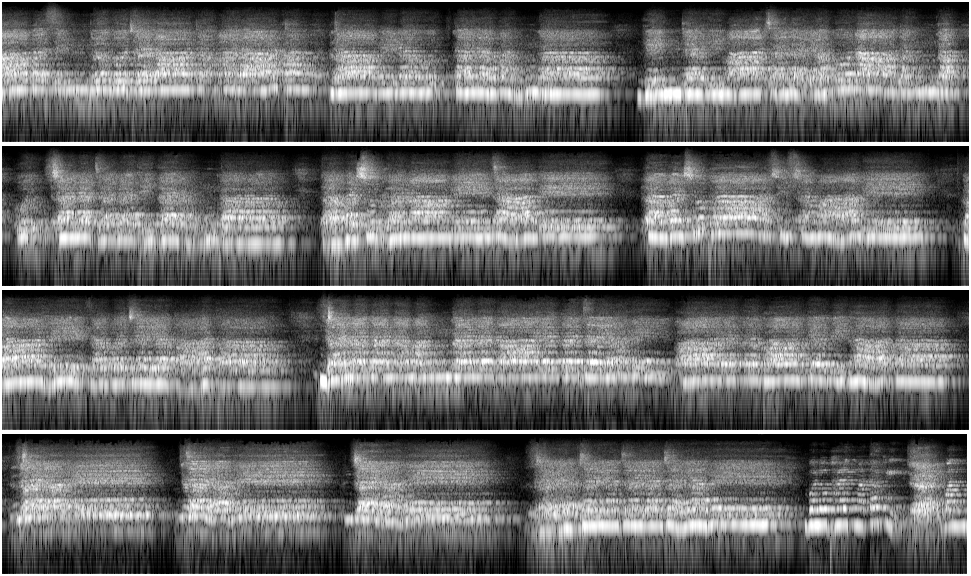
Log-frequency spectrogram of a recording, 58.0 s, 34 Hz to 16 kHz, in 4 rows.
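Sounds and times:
group of students singing: 0.0s - 55.8s, 57.0s - 57.7s.

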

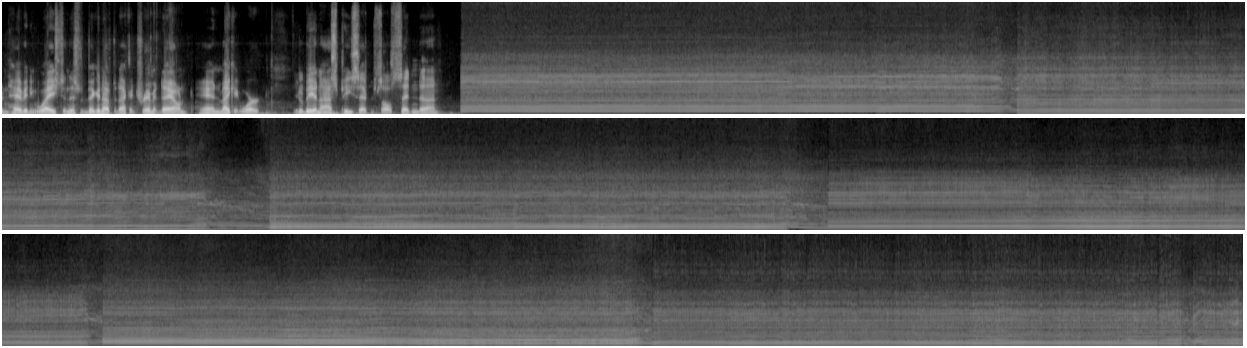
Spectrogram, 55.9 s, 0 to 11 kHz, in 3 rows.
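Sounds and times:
chainsaw cutting log: 0.0s - 2.7s, 6.9s - 55.9s.

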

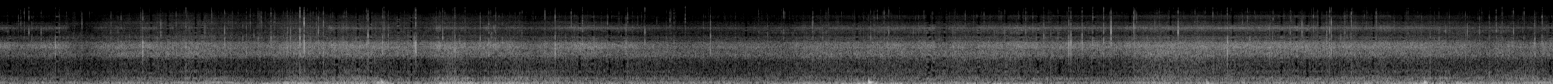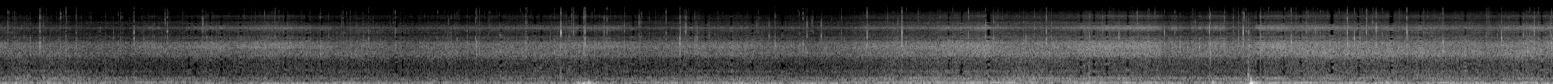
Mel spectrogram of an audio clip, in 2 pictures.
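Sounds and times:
skis hissing over snow: 0.0s - 31.0s
small crackles: 0.0s - 31.0s.

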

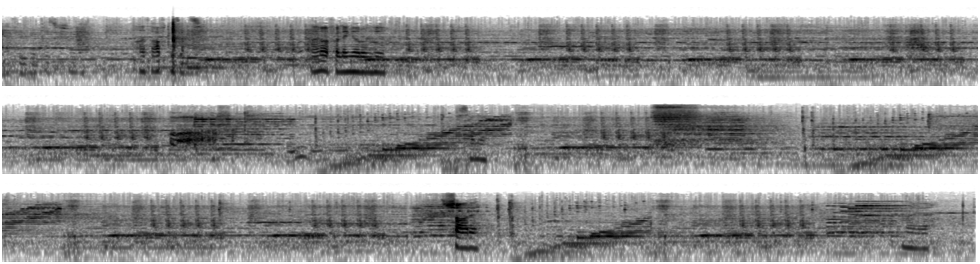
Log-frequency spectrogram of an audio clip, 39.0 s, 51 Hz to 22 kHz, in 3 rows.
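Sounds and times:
slot machine electronic tune: 2.7s - 32.5s, 33.2s - 39.0s
slot machine electronic jingles: 37.0s - 38.2s.

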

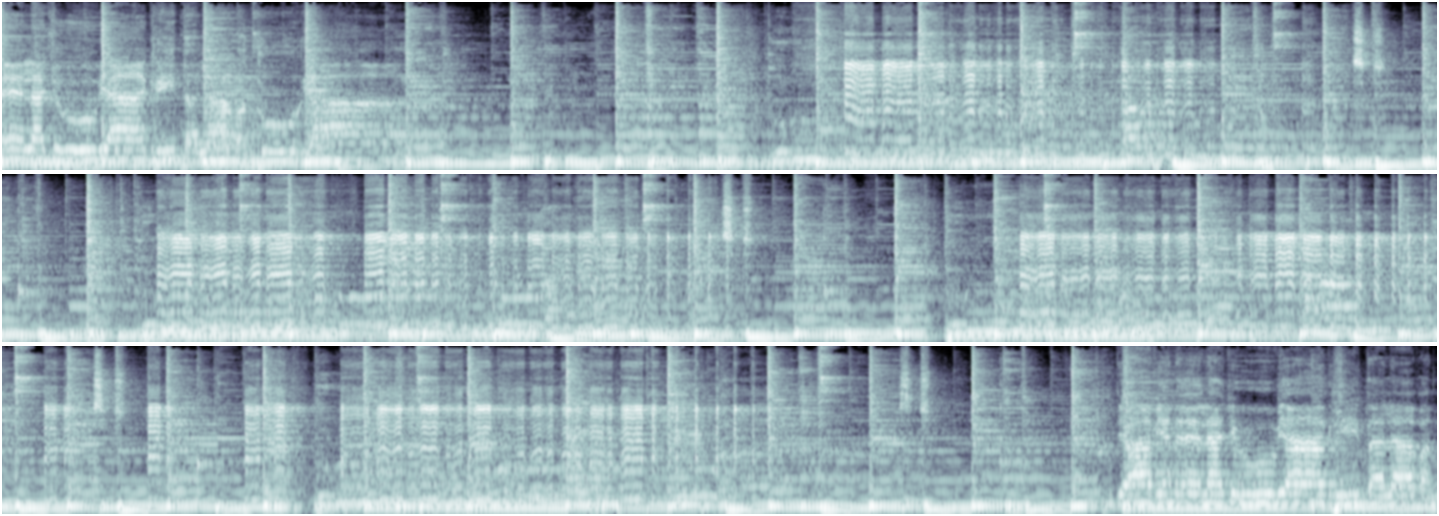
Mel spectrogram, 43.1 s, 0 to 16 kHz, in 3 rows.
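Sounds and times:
acoustic guitar strumming: 0.0s - 43.0s
wooden whistle melody: 8.4s - 13.1s, 15.8s - 21.9s, 24.4s - 37.0s.

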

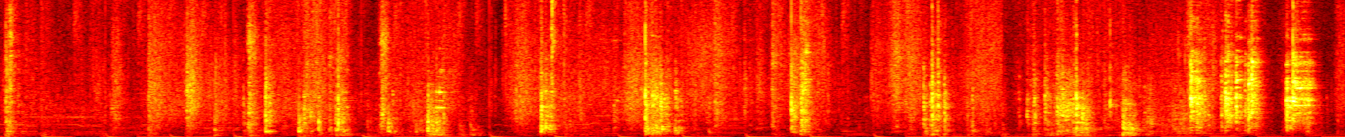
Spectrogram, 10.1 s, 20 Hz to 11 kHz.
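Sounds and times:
hard items clattering into plastic crate: 1.5s - 10.0s.

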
